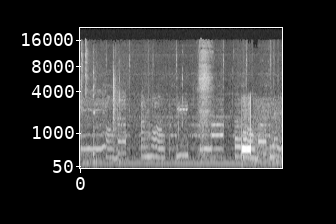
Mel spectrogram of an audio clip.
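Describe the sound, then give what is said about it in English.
Telephone dialing tones: a rapid series of short dual-tone beeps at changing pitches over a low hum, with one louder, sharper beep near the end. “Let's call him.”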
